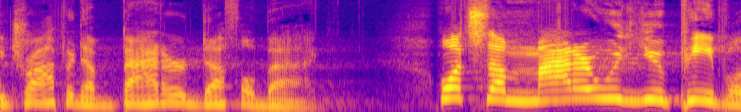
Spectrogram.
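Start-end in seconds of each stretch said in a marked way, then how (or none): 2.2-3.7 put-on high, loud angry outburst at the old couple; furious yell acted out in the story; exploded outburst. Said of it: "That's how he exploded".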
